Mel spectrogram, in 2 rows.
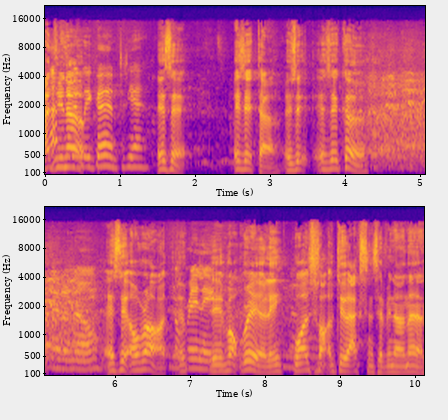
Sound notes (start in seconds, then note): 3.9 laughter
